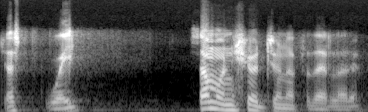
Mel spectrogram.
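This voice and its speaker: An actor playing a calm, courteous male federal agent with measured questioning in a 1940s radio crime drama. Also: lowish voice. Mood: calm, inquiring. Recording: muffled, hissy old radio broadcast.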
